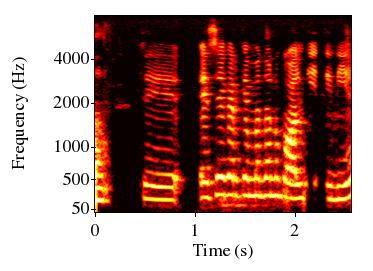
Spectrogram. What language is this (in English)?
Punjabi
